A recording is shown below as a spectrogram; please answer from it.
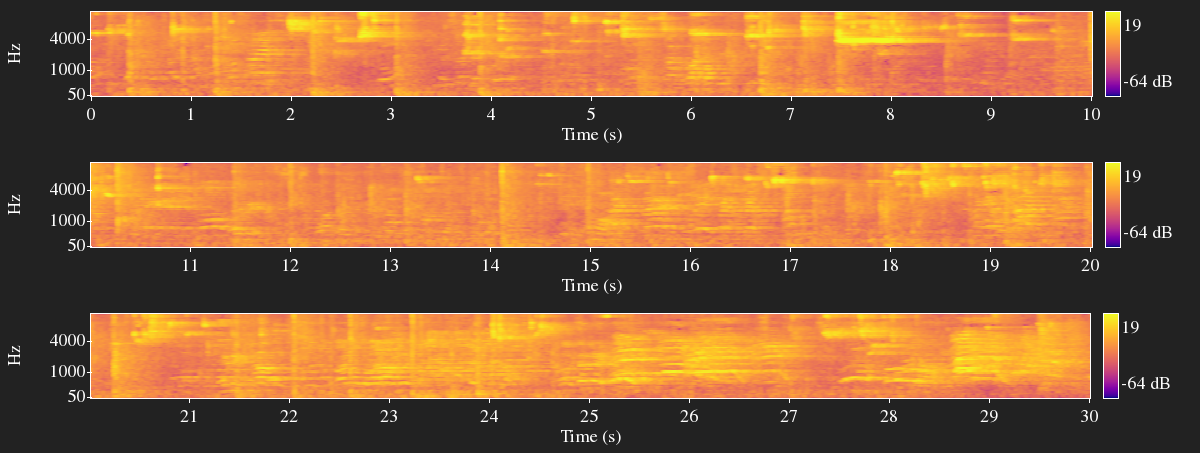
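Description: Basketball bouncing on a wooden gym floor, sharp repeated impacts, with indistinct voices of players and onlookers echoing in a large sports hall.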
